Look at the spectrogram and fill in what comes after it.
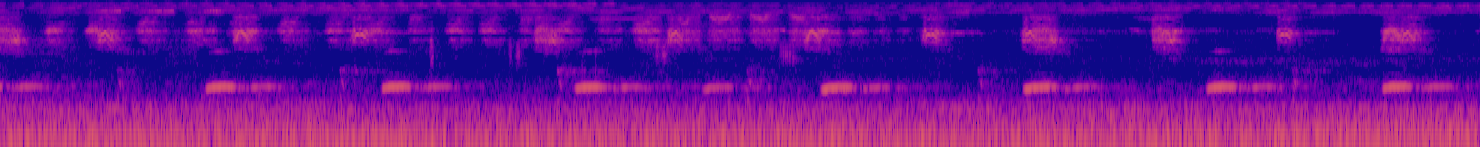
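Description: Birds calling: a short low whistled note repeated about once a second, with higher, quicker chirps between them, over steady background noise.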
